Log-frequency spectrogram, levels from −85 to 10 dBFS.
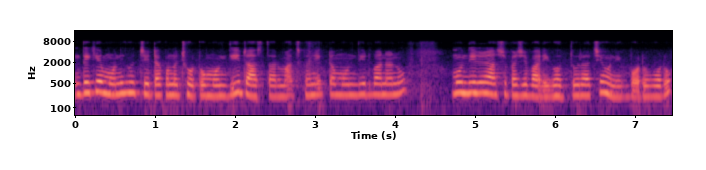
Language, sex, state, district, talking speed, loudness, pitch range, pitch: Bengali, female, West Bengal, Kolkata, 175 wpm, -19 LUFS, 225-260 Hz, 235 Hz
